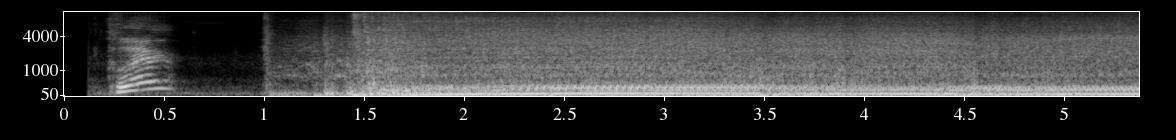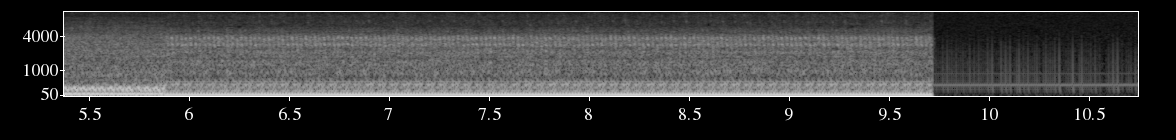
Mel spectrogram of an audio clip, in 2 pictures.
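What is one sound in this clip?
A small plane's propeller engine starts and runs with a loud steady drone.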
